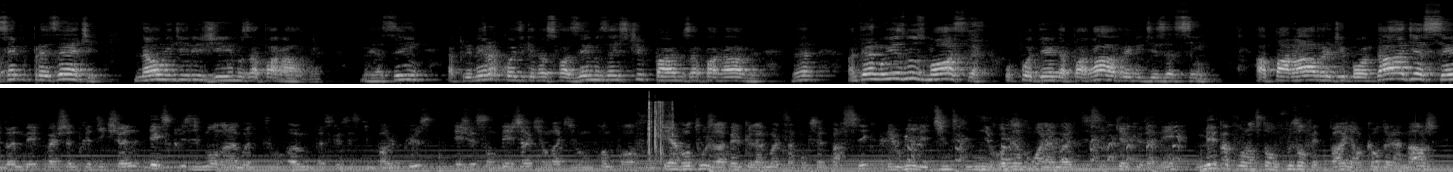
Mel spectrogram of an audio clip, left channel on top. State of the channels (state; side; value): different; both; correlation 0.00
